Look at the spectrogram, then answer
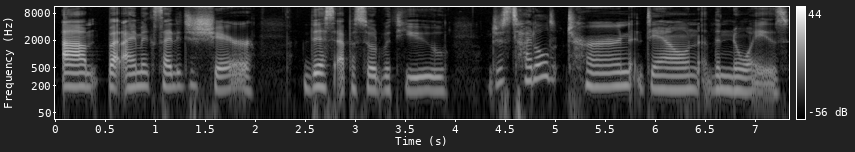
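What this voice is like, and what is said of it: Raspy voice from a cold. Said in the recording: “I am getting over a cold, so my voice is extra raspy today.”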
